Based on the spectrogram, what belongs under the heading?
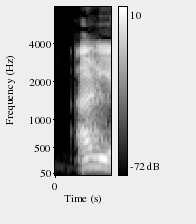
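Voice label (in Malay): "arya", Malay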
